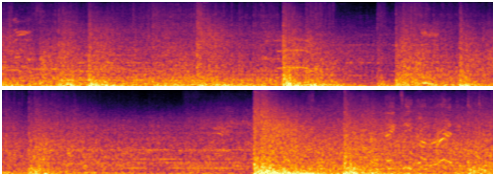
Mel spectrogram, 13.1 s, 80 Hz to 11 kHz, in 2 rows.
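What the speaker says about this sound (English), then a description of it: "Field guns firing" Field guns and artillery keep firing through a Company of Heroes 2 battle: a dense, continuous barrage of booms and blasts with no let-up, punctuated by sharper heavy impacts.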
